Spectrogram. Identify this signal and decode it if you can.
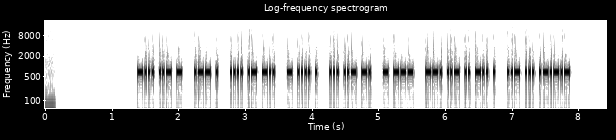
Morse code, heard as a keyed tone, about 47 wpm, 700 Hz. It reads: BUT WE HAD THE SUN TO GUIDE US.
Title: Sentences from Top 1000 Words - Review Part 3 - 45wpm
